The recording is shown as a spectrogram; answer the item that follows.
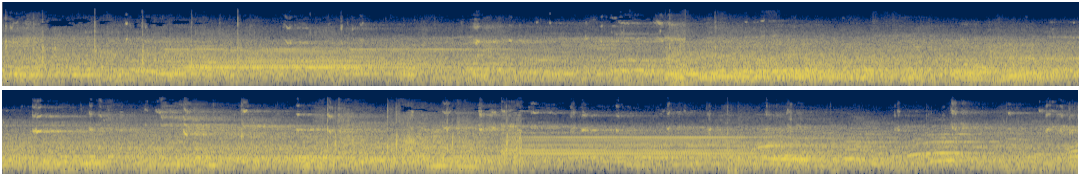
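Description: Live sound of an indoor basketball game: crowd chatter in a large, echoing gym, a basketball bouncing on the hardwood, and sneakers squeaking on the court about a second in and again near the end.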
